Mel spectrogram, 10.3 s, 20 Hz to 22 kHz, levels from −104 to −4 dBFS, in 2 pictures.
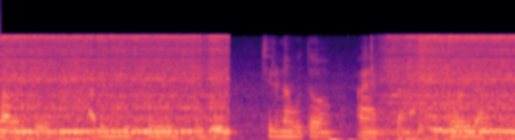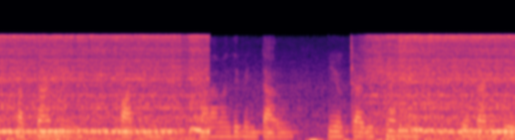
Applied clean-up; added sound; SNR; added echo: none; Sawing; -5 dB; none.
